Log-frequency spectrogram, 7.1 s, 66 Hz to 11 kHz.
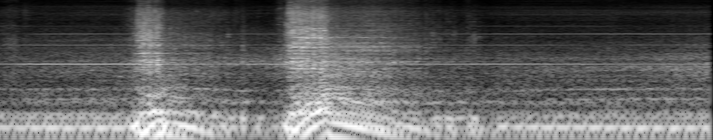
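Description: A 1995 GMC Sierra pickup with straight-piped exhaust idles loudly, then gets revved twice in quick bursts that roar up and fall back to a rough, rumbling idle, heard close with no talking.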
